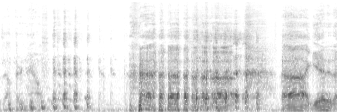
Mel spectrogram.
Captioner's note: laughter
